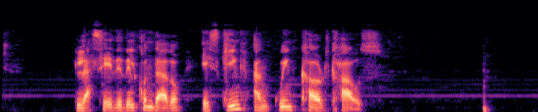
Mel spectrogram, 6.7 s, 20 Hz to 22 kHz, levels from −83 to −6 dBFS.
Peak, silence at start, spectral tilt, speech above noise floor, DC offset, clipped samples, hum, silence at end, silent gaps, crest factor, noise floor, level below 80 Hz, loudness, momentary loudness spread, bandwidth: 0 dBFS; 0.95 s; -5 dB/octave; 43 dB; under 0.1%; under 0.1%; none; 0.65 s; none; 18 dB; -60 dBFS; -54 dBFS; -17 LUFS; 19 LU; 9.4 kHz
